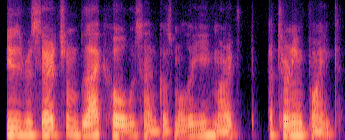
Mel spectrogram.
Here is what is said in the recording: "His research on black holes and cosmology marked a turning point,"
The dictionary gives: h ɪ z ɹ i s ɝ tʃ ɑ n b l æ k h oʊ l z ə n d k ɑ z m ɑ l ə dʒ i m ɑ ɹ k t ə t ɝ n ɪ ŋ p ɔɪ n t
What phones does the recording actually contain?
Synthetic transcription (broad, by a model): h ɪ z ɹ i s ɝ tʃ ɑ n b l æ k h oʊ l s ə n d k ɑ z m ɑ l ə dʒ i m ɑ ɹ k t ə t ɝ n ɪ ŋ p ɔɪ n t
